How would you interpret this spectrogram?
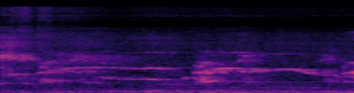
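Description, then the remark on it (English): Several dogs howl in a neighborhood, their long wavering cries overlapping and rising and falling continuously against faint background noise, with no one talking. “I don't understand why there's always dogs crying around this time in my neighborhood, but it is.”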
